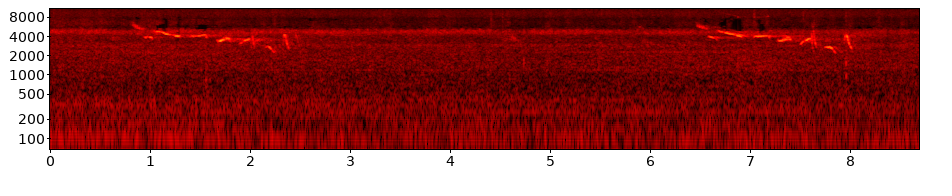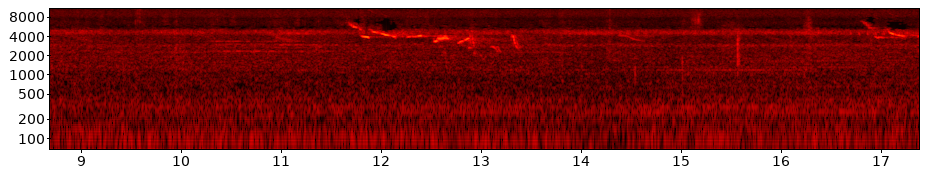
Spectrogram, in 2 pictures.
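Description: A bird calls four times, about every five or six seconds, each call a quick series of high chirps falling in pitch, over a steady low outdoor rumble.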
